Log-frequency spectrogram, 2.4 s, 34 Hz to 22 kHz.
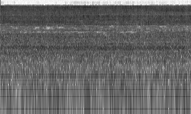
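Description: A motorcycle travelling above 30 km/h gives off a loud, continuous engine drone with a steady vibrating hum, close up and unbroken throughout.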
